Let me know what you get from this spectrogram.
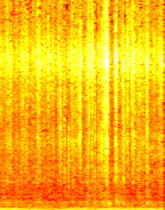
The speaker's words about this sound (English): Even though it is raining, I probably will get hit by some water in a little bit when I go inside my house.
